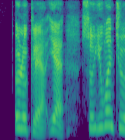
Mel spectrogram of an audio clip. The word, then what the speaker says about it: Leclerc: Leclerc, is that right? Leclerc, yeah.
